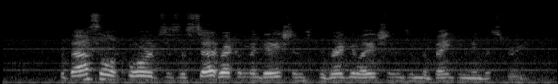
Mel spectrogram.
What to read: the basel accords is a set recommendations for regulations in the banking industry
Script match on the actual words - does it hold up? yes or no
yes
